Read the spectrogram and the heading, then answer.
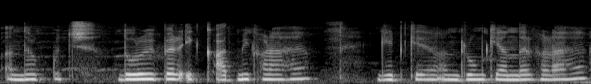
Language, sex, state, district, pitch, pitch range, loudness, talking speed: Hindi, female, Odisha, Sambalpur, 230 Hz, 220-240 Hz, -16 LUFS, 160 wpm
